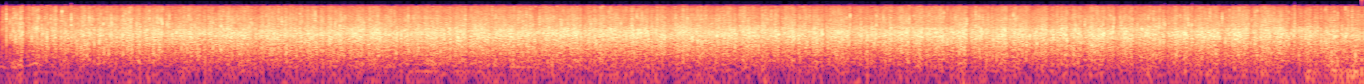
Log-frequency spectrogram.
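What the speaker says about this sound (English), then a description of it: "I would ask you to join me and the platform party in thanking them with a vigorous round of applause" A large audience at a university graduation ceremony applauding vigorously, a dense, loud and unbroken wash of clapping that holds steady for the whole stretch.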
